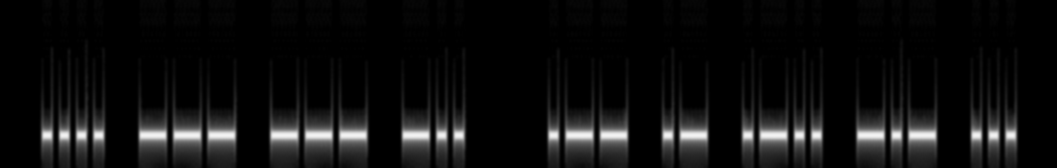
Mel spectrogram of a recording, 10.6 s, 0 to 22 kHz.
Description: Morse code, heard as a keyed tone, about 14 wpm, spaced as for 12 wpm, 700 Hz. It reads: HOOD WALKS
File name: Morsekurs / Witze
